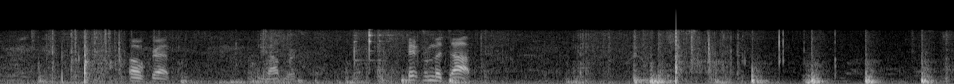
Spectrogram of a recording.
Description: A man talking and smashing wood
